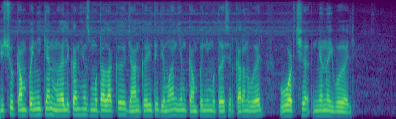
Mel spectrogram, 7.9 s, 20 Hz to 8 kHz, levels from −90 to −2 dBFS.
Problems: background sounds at intervals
